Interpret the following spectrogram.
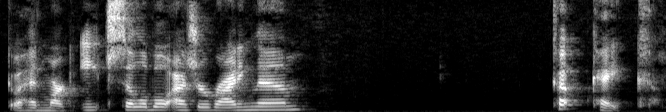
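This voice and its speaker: A woman teaching a phonics lesson, sounding out letters and syllables in a deliberate, encouraging way. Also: medium pitch, steady tone, a bit bright.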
